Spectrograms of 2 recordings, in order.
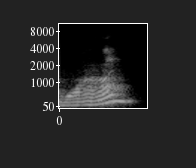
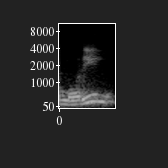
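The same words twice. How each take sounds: First: The name is pronounced with French sounds. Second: The name is pronounced with Spanish sounds.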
